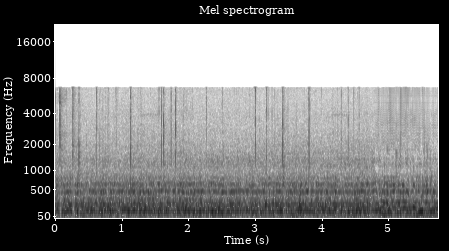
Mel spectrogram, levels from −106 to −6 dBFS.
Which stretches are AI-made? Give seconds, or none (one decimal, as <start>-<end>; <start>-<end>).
4.8-5.8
